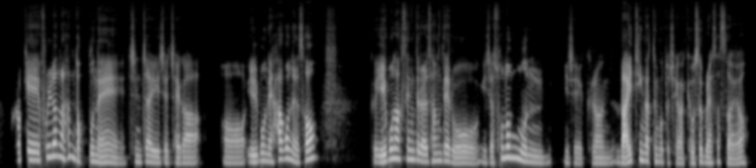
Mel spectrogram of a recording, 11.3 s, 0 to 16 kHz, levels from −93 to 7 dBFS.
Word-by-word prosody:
그렇게 180 0 0
훈련을 250 +7 +2
한 255 +2 -3
덕분에 130 - -1
진짜 145 0 -3
이제 130 0 -2
제가 120 0 -2 0.4
어 120 0 -4
일본의 150 +2 0
학원에서 200 - +4 0.8
그 - - -5
일본 155 +10 +4
학생들을 195 -7 +2
상대로 130 -8 -1
이제 125 -1 -4
소논문 160 - 0 0.2
이제 115 -2 -10
그런 115 -1 -6
라이팅 155 +9 +6
같은 155 -2 -1
것도 140 -1 -7
제가 115 -1 -5
교습을 125 +2 -1
했었어요. 120 -3 -4
140 Hz, 310 characters per minute, -24 LUFS, 120-175 Hz, 0.8 s, 라이팅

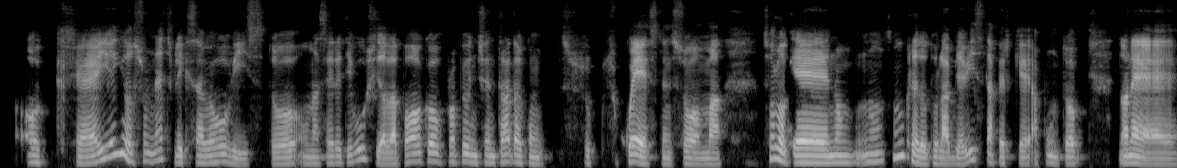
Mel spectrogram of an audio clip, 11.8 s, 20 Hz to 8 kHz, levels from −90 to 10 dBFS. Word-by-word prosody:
Okay, 125 - -2
e - - +1
io 275 -3 +1
su 155 - -8
Netflix 145 -7 -5
avevo 125 +3 -1
visto 105 +1 -4
una 110 0 -6
serie 115 +2 -6
TV 125 +4 -8
uscita 185 - -1
da 100 0 +1
poco, 145 +2 +1
proprio 135 0 -4
incentrata 125 0 -2
con 110 -3 -7
su - - -14
su - - -20
questo 105 - +4
insomma. 100 -1 -1 0.4
Solo 185 -6 +2
che 125 -1 +8
non 125 0 0
non, 140 +4 -5
s - - -30
non 235 +3 +1
credo 115 - +1
tu 115 +2 -5
l'abbia 105 -1 0
vista 175 +9 -3
perché 110 -1 -4
appunto 115 -2 -4 0.3
non 120 +1 +2
è 100 -4 +5
120 Hz, 175 wpm, -24 LUFS, 110-135 Hz, 0.4 s, che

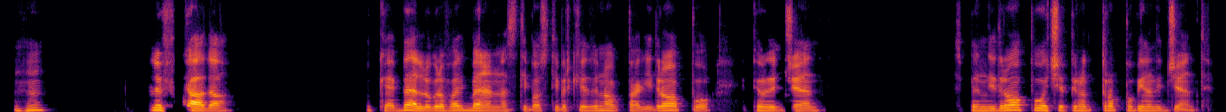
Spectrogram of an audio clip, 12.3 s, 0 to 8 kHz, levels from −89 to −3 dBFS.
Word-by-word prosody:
Mh-mh. 160 +4 -4 1.0
Lefkada. 150 -4 +5 1.3
Okay, 125 -3 -4
bello 145 -3 +5
però. 140 0 +3
Fai 155 +3 0
bene 145 -3 +3
annà 130 0 -4
a - - -7
'sti - - -9
posti, 130 +1 -6
perché 135 +1 -4
se 140 - -3
no 145 -2 -3
paghi 130 -2 -4
troppo. 155 -3 0 0.3
È - - -37
pieno 135 -2 -1
de 130 0 -1
gente. 130 +3 -1 1.5
Spendi 135 0 -2
troppo 170 +2 +3
e - - +4
c'è 140 -2 0
pieno 140 +1 -4
troppo 150 -1 -4
pieno 135 -2 -1
di 130 - -6
gente. 135 - -5
140 Hz, 140 wpm, -25 LUFS, 130-155 Hz, 1.5 s, Lefkada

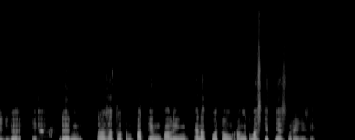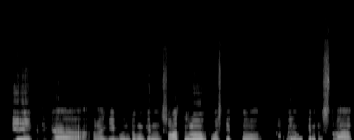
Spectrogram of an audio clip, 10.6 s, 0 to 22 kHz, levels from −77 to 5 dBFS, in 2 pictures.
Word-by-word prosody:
juga 90 0 +1 0.2
iya. - - -8 0.3
Dan 95 0 +4 0.4
salah 95 -1 +2
satu 105 +4 0
tempat 100 0 +1
yang 95 -1 +1
paling 95 -1 +1
enak 100 0 +3
buat 95 - 0
nongkrong 95 +1 -1
itu 110 - -7
masjidnya 95 -2 0
sebenarnya, 85 +1 -7
sih. - - -18 0.8
Jadi 110 -1 +6 0.2
ketika 95 0 -1 0.5
lagi 90 0 -3
buntu 90 +2 -3
mungkin 100 +3 0 0.2
sholat 95 0 +5
dulu 105 0 +6
ke - - -41
masjid 90 - -4
itu 95 -3 -3 0.2
sambil 90 - -6
mungkin 100 - -3 0.2
setelah, 90 0 +2
95 Hz, 160 wpm, -34 LUFS, 90-100 Hz, 0.8 s, Jadi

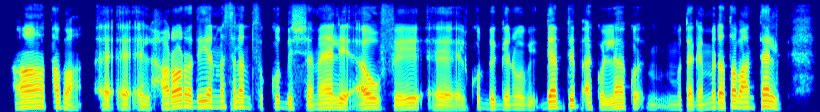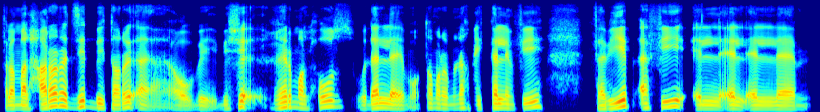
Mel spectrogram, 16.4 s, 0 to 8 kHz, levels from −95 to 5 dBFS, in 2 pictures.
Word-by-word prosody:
آه، 145 +3 +6
طبعًا 145 -2 0 0.2
آآ - - +1
آآ، - - -2
الحرارة 155 +3 +4
ديًا 150 +1 +2
مثلًا 145 0 -2
في - - -21
القطب 135 -3 -8
الشمالي، 120 +2 +1
أو 125 0 +4
في 120 +2 -1
آآ 95 -2 -2
القطب 105 +4 -9
الجنوبي، 105 -3 -5
ده 145 - +7
بتبقى 150 0 -1
كلها 125 +2 0
ك - - -7 0.2
متجمدة 110 +5 -2
طبعًا 140 0 +3
تلج. 155 -5 +5 0.4
فلما 100 0 +2
الحرارة 170 - +5
تزيد 145 +1 -1
بطريقة 115 -5 0
أو - - -6
ب - - -22
بشيء - - -2 0.2
غير 140 +4 +2
ملحوظ، 140 +5 -2
وده 115 - +1
اللي 125 -1 +1
مؤتمر 120 -2 -6
المناخ 110 +3 -6
بيتكلم 115 +1 0
فيه، 135 +9 -2 0.5
فبيبقى 120 - +2
في 150 +6 0 0.2
ال 100 -1 -3
ال 95 -1 -1
ال 90 0 -1
125 Hz, 155 wpm, -26 LUFS, 105-145 Hz, 0.5 s, ده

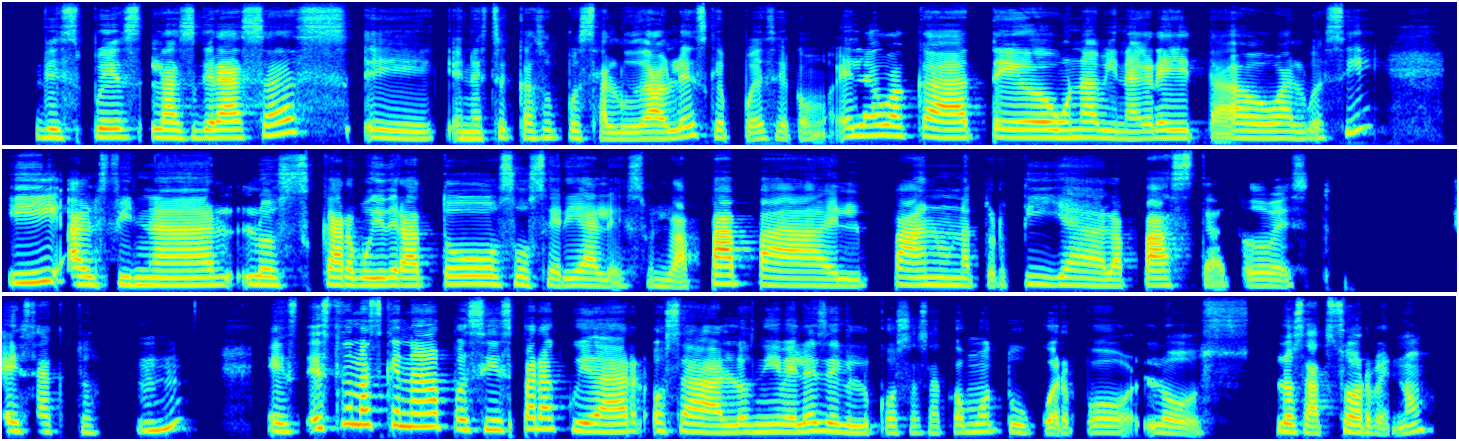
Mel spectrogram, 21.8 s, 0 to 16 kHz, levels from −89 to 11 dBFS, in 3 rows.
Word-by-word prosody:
después 210 0 -1
las 200 -2 +1
grasas, 255 - +2
eh, 185 -4 -3
en 175 0 -4
este 175 +4 -5
caso, 195 +1 -6
pues, 190 -2 -7
saludables, 175 +8 +1
que 200 -5 -7
puede 170 +2 -7
ser 180 -1 -10
como - - -10
el 235 +4 -3
aguacate 210 -5 +3
o 200 0 +6
una 205 0 +1
vinagreta 190 0 -1
o 185 - 0
algo 180 -1 -4
así, 335 - -7 0.5
y 255 +4 +3
al 205 -2 +4
final 190 -1 +2
los 200 -2 -2
carbohidratos 195 +2 +2
o 200 - -3
cereales, 175 -2 -4
una 165 -2 -3
papa, 195 -6 +5
el 170 -1 -6
pan, 195 -1 +3
una 190 -2 -3
tortilla, 190 -2 -5
la 165 0 -3
pasta, 185 +1 +2
todo 170 0 -5
esto. 155 -1 -10 0.6
Exacto. 205 -4 -5 0.2
Ujú. 240 - -1 0.4
Es 200 -1 -2
esto 290 +9 +2
más 375 0 +6
que 370 -1 +3
nada, 335 0 +7
pues 255 -1 0
sí 255 - 0
es 245 - -2
para 275 -1 +3
cuidar, 205 -2 +2
o 220 - -3
sea, 195 -4 +3
los 185 +1 -2
niveles 195 +2 0
de 210 -2 +1
glucosa, 175 0 -6
o - - -15
sea, 165 -2 -12
cómo 195 +4 -6
tu 190 -5 -5
cuerpo 175 -1 -4
los 170 -4 -6
los 200 -2 +1
absorbe, 165 0 0
¿no? 240 - -7
195 Hz, 180 wpm, -22 LUFS, 185-215 Hz, 0.6 s, nada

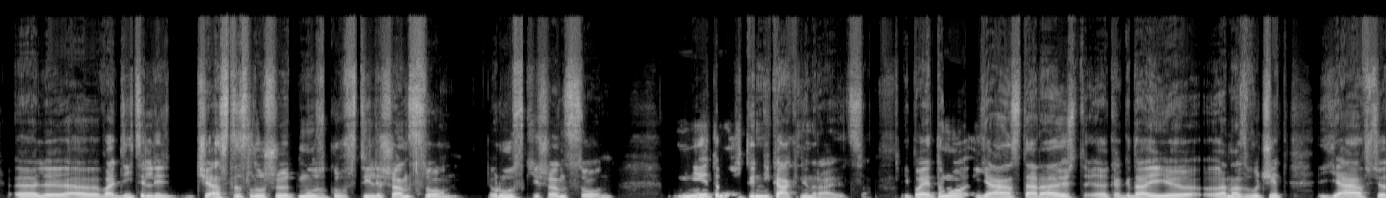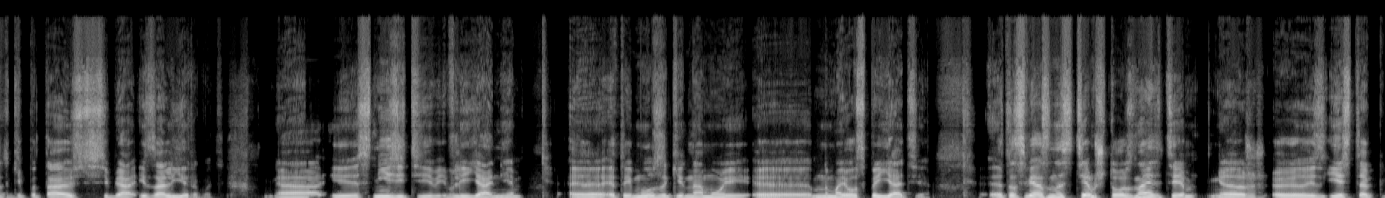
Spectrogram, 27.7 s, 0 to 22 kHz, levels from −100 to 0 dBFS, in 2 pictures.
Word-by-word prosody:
э, - - -1 0.2
л 110 - -1
э, 110 +1 +2
водители 120 - 0 0.2
часто 170 -2 +1
слушают 135 -1 0
музыку 130 -2 0
в 110 - -7
стиле 130 -1 -1
шансон, 110 - 0 0.3
русский 125 -3 -1
шансон. 95 - -2 0.6
Мне 135 - +3
это 220 - +1
может 150 -4 -6
и 140 - +5
никак 135 -7 +2
не 85 - 0
нравится, 65 -7 -7 0.4
и - - -6
поэтому 155 +6 +2
я 140 +7 +2
стараюсь, 130 +3 +1
э, 125 - -3
когда, 120 +4 0
э, 115 +1 +2 0.3
она 120 +1 +2
звучит, 115 - -2 0.3
я 130 - +1
всё 140 -2 -2
таки 135 -3 -13
пытаюсь 125 0 -1 0.2
себя 115 +5 -1
изолировать, 110 - -2 0.5
э, 100 0 -1 0.2
и 110 -2 -1
снизить 120 - 0
и 105 0 -2
в 100 0 -8
влияние, 95 -8 -1 0.5
э, 100 0 +1 0.2
этой 105 -2 -2
музыки 125 -2 +1
на 95 +1 -1
мой, 100 -2 -1
э, 95 0 -1
на 105 +1 0
мое 105 0 +3
восприятие. 120 -2 0 0.6
Это 165 - 0
связано 180 +3 +3
с 165 - -1
тем, 205 +1 +3
что 145 -6 +1
знаете, 175 - +1 0.2
э, 125 -1 +2
ж 105 -2 -9
э, 115 -1 +2 0.2
есть, 130 -1 -1
так 120 - 0
120 Hz, 130 wpm, -23 LUFS, 105-140 Hz, 0.6 s, и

